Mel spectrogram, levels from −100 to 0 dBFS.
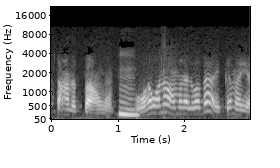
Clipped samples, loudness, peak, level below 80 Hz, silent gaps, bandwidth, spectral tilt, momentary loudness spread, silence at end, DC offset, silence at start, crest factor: under 0.1%; -21 LUFS; -4 dBFS; -58 dBFS; none; 7.4 kHz; -9 dB/octave; 5 LU; 0 s; under 0.1%; 0.1 s; 18 dB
